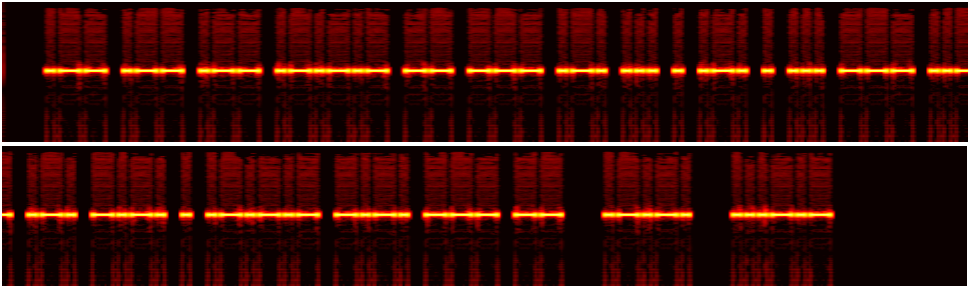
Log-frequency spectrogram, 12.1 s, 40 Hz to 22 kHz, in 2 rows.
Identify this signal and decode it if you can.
Morse code, heard as a keyed tone, about 32 wpm, 1000 Hz. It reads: WWW.MORSERESOURCE.COM <AR> <SK>
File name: qotdfiles / 30wpm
